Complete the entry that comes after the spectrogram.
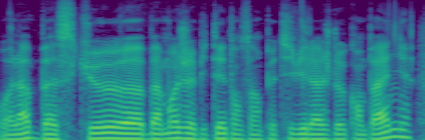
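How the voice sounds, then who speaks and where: Against a quiet background, a man talks at a fairly slow pace. His pitch is medium. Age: 20s. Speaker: YouTuber. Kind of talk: casual chat. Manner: halting.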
